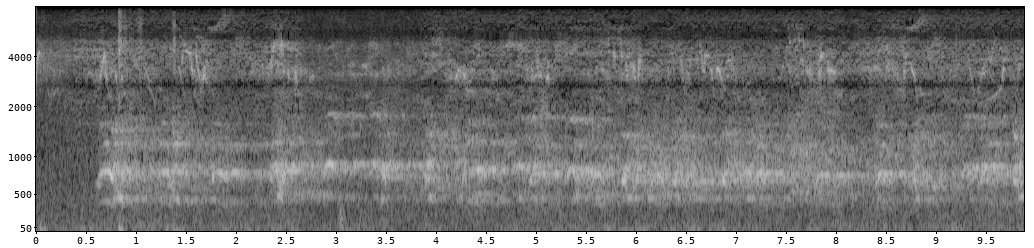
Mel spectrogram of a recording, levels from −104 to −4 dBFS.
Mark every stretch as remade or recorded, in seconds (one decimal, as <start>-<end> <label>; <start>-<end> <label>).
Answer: 0.0-2.2 recorded; 2.2-6.4 remade; 6.4-7.7 recorded; 7.7-8.7 remade; 8.7-9.9 recorded

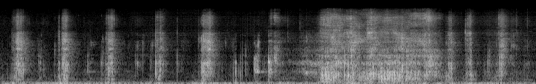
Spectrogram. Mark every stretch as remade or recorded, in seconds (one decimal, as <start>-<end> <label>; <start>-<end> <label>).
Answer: 0.0-1.3 recorded; 1.3-3.2 remade; 3.2-4.1 recorded; 4.1-5.4 remade

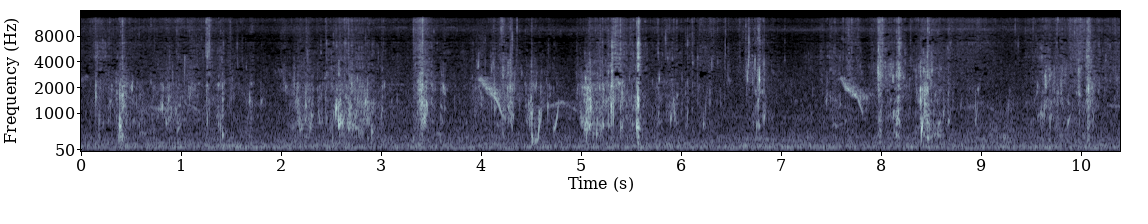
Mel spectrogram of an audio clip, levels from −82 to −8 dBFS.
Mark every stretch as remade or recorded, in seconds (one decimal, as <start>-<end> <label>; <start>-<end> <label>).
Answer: 0.0-6.2 remade; 6.2-6.8 recorded; 6.8-10.4 remade

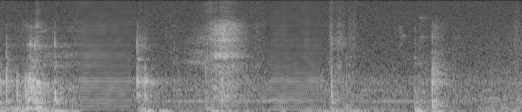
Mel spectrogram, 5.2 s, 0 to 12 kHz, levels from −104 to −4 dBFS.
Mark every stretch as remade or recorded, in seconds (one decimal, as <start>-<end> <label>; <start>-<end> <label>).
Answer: 0.0-0.8 recorded; 0.8-1.3 remade; 1.3-2.7 recorded; 2.7-3.2 remade; 3.2-5.2 recorded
